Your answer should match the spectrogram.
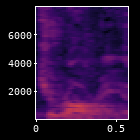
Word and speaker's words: curare: he carried around a lump of curare, I think I've said that correctly. – Yes.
